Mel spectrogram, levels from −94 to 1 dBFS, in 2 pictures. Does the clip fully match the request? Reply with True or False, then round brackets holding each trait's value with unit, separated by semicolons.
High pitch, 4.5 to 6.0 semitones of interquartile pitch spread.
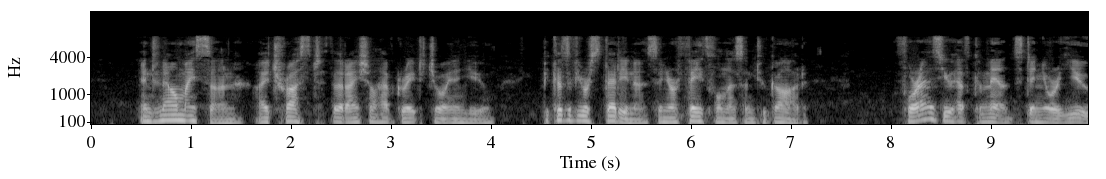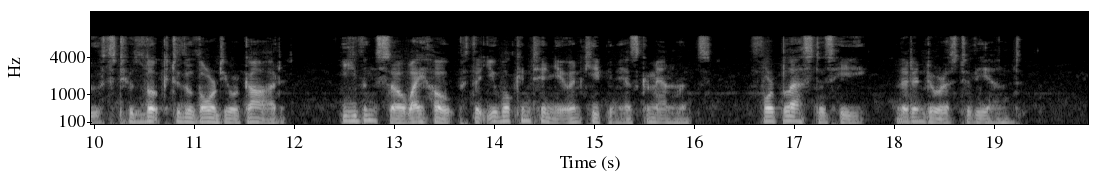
False (95 Hz; 5.3 semitones)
